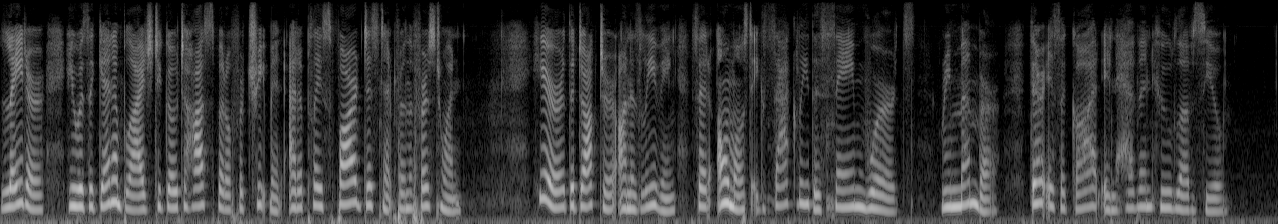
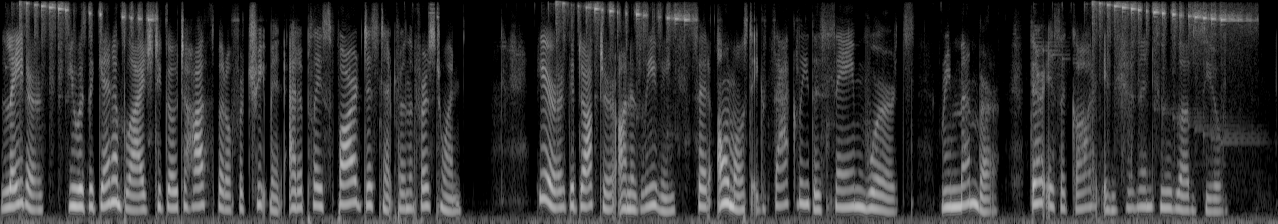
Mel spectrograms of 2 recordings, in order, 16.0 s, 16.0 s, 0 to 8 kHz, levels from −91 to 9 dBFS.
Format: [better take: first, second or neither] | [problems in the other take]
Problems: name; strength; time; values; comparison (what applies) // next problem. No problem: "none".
first | noise reduction (neural diffusion model UNIVERSE++)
